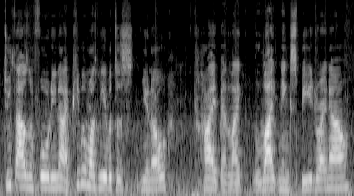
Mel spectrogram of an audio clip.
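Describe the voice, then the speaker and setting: A woman's voice: on the low side, normal speed, fairly bright tone, a little hiss or hum. A woman hosting a let's play, reading game text aloud and breaking off into casual, rambling asides. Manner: casual, rambling, self-correcting. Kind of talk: reading a visual novel aloud with chatty asides.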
